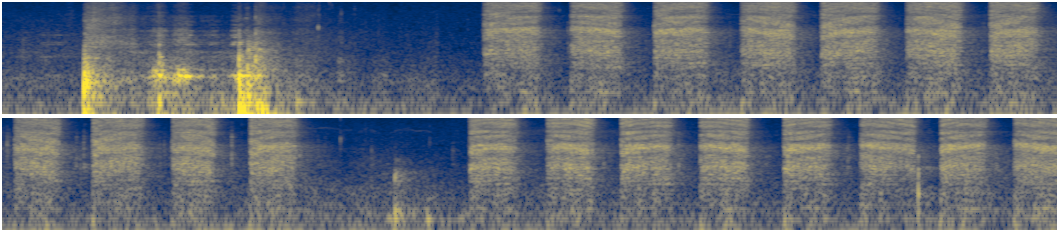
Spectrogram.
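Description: Aerosol can of CerMark laser-marking spray hissing in short repeated bursts, about two to three a second, with one brief pause a little past the middle. A few knocks come just before the spraying starts.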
